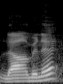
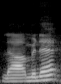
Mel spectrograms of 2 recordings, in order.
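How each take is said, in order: The two takes are said the same way.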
